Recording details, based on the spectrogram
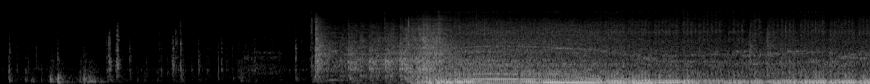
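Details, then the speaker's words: Late 1991 Golf mk2 converted to 2.0 16V ABF, high compression, cranked with no throttle: short crank catches quickly, settles to a smooth steady idle around 1000 rpm, no misses or knocks. "okay so that actually started up fine and the idle is that at a thousand"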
